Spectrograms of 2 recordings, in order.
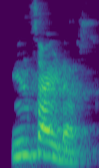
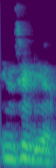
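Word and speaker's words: insidious: अगला वर्ड इनसाइडस, ये इंसीडियस है इसका मतलब प्रोनाउंसिएशन, बट मैंने कैसे याद कर रखा है, इनसाइड अस, है ना।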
